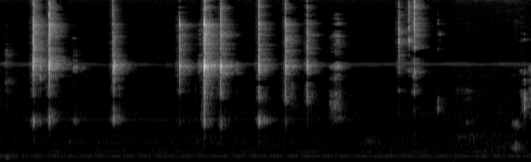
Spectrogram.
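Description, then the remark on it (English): Crisp crunching and gritty scraping as someone eats crystallized raspberry jam, grainy sugar mush, a dozen or so irregular bursts over a few seconds with brief quiet gaps, no talking. “Here, you got some raspberry. I'll try it first in case it's very bad.”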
